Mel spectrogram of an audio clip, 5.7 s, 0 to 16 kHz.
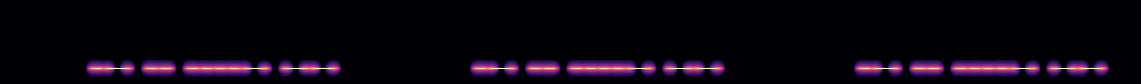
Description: Morse code, heard as a keyed tone, about 36 wpm, 700 Hz. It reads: AI4M AI4M AI4M
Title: USA Call Signs - 4 Characters - Repeated 3x - 35wpm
